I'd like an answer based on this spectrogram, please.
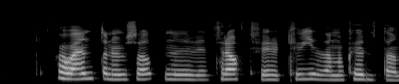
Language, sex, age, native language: Icelandic, male, 12, Icelandic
